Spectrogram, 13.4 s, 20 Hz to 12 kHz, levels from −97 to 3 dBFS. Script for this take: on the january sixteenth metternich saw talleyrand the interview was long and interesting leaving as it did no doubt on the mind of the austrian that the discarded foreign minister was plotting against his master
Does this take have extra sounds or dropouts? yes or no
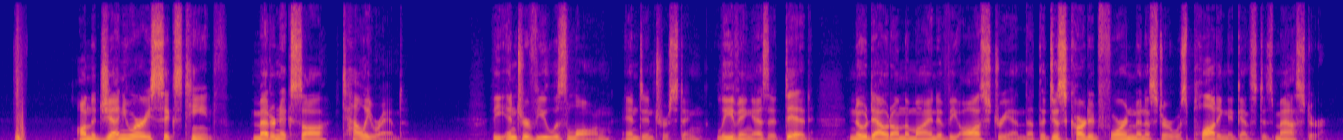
yes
